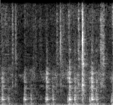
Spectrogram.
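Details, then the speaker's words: Car with a visibly torn suspension part: sharp, short chirps about three a second, repeating with movement; suspension squeak. "i probably won't hear that squeaking yeah that sounds so annoying i hear it whenever i make the left turn"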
